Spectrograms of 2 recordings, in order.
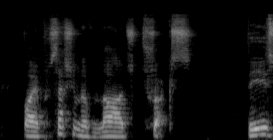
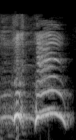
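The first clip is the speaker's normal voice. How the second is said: very high, loud delighted laugh; gleeful old man's cackle; 9 dB louder than usual. Acted. Grandpa Joe dancing round the room, very high cackle. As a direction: cackle with joy. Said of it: "shouted Grandpa Joe".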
